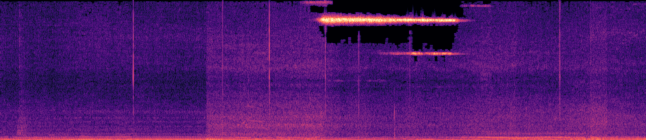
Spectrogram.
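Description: A sports car engine rumbles loudly at low speed close by.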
